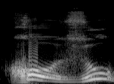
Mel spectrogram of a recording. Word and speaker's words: כוזו: on va voir, ça veut dire qu'on va prononcer ça Chozu, Bemorsaz, Chozu.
